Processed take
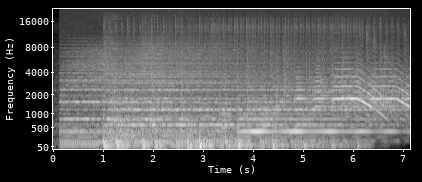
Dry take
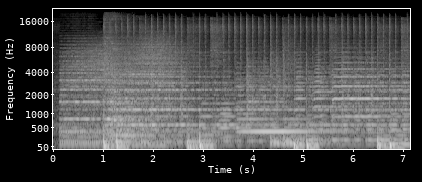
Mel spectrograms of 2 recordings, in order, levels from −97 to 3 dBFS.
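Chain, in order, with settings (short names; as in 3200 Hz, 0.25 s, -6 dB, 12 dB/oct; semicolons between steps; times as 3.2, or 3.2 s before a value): tape stop at the end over 1.06 s; comb 5.2 ms, depth 36%; in parallel at -10 dB: requantised 6-bit, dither none; on the sum: high-pass sweep 76 Hz -> 1600 Hz, 3.44–4.63; on a send: bouncing-ball echo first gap 0.77 s, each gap 0.9×, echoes 5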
